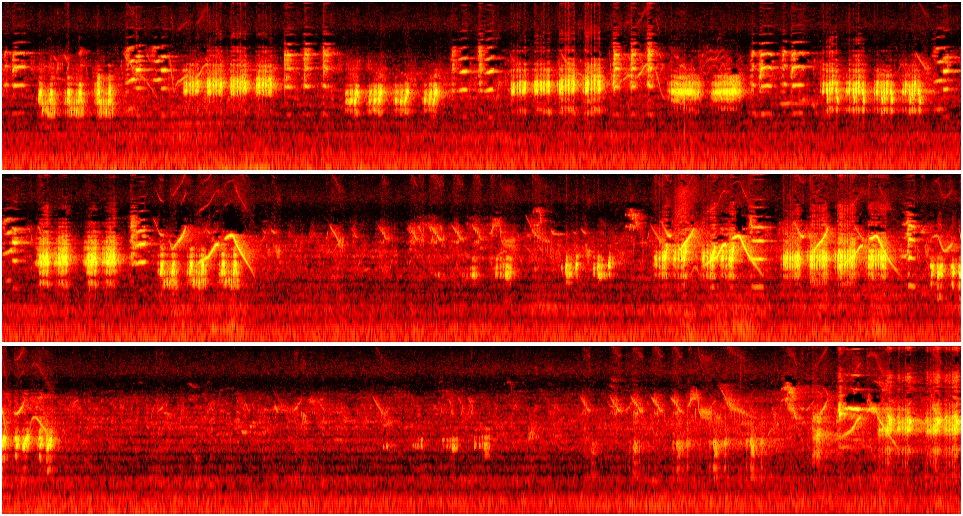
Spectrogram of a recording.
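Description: A songbird singing loud phrases of rapidly repeated notes and quick whistled glides. It falls quiet for a few seconds about twelve seconds in, sings again, then gives only faint calls until near the end, when the song resumes.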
